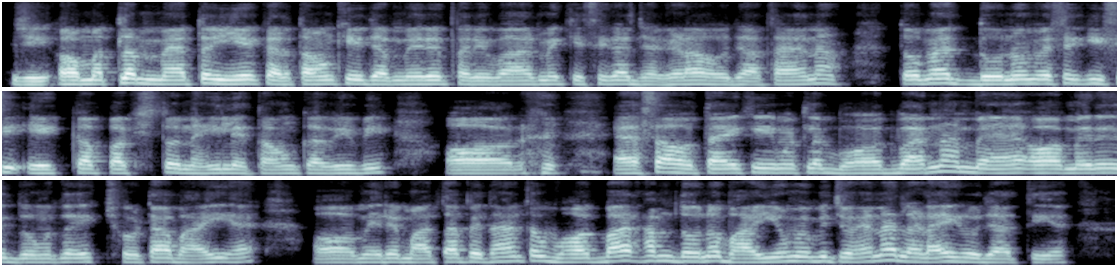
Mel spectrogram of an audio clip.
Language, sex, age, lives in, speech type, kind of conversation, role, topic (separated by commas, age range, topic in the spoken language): Hindi, male, 20-24, India, conversation, unstructured, none, परिवार में मतभेद कैसे सुलझाए जा सकते हैं?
